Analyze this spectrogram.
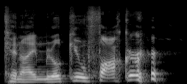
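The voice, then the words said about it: Imitation with a really heavy accent. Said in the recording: “Zelensky in a really heavy accent”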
